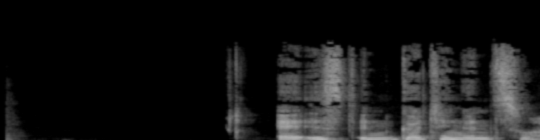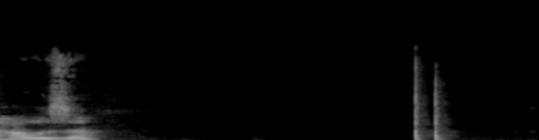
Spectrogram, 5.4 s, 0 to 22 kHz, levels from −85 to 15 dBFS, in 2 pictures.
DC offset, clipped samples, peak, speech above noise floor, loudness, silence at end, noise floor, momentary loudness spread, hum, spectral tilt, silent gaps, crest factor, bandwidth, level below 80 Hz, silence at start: under 0.1%; under 0.1%; -2 dBFS; 66 dB; -20 LUFS; 0.5 s; -86 dBFS; 19 LU; none; -3 dB/octave; none; 22 dB; 15.5 kHz; -72 dBFS; 1.15 s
